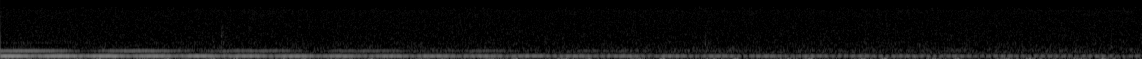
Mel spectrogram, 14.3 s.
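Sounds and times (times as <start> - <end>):
meditation bell ringing: 0.0 - 9.6
soft hiss: 0.0 - 14.2.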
